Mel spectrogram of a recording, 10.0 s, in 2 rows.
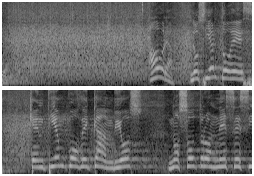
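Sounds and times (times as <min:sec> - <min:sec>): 
crowd clapping: 0:00.0 - 0:06.5
speech: 0:02.9 - 0:10.0.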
